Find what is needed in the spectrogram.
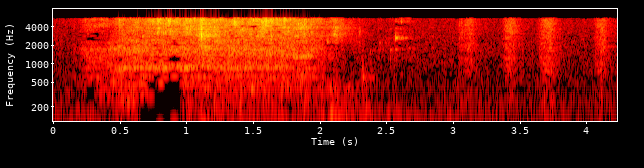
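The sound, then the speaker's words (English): A tap runs water into a sink basin in a steady rushing stream for about two seconds, then stops. A few soft, separate splashes or drips follow. “Wash out the sink basin when you're finished.”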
